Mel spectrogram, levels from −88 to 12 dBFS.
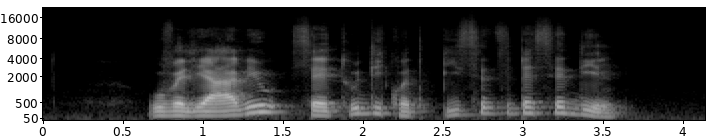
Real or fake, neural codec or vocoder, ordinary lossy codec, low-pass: fake; autoencoder, 48 kHz, 128 numbers a frame, DAC-VAE, trained on Japanese speech; none; 19.8 kHz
